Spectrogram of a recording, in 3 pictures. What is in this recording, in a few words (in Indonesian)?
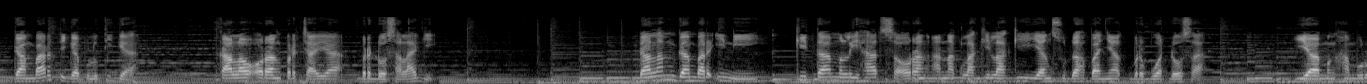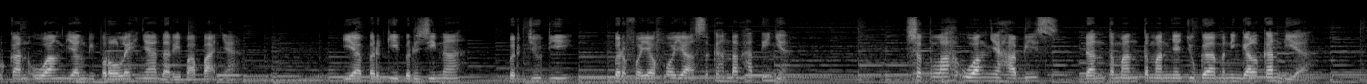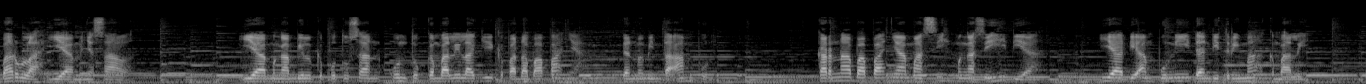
kabar baik good news bahasa indonesia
